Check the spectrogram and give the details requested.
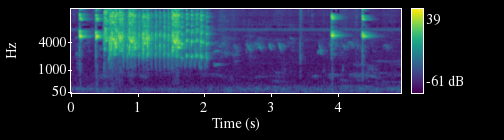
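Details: Fischer's lovebirds, a PB Violet and a Euwing Gold Opaline colour form, in the morning: two sharp high chirps, then a dense harsh chattering burst for over a second, quiet, then two more piercing chirps.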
